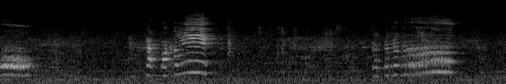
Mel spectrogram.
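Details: Talking African grey parrot, dancing and asking for food. Speech-like utterances with sweeping, arching harmonic tones are followed by a longer wavering phrase, with quiet indoor background between the sounds.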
